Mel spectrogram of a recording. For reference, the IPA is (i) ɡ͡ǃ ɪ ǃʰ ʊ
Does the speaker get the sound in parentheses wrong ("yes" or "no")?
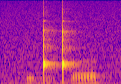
yes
